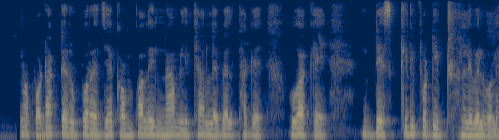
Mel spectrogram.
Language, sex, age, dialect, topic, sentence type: Bengali, male, 31-35, Jharkhandi, banking, statement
